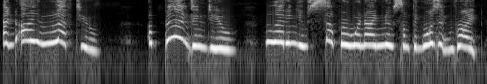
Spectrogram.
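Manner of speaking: high, drawn-out tearful wail; high-pitched melodramatic lament; anguished confession. A narrator's reading. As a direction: confess it in a hammed-up crying voice. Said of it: "Ryoto felt his knees weaken".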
